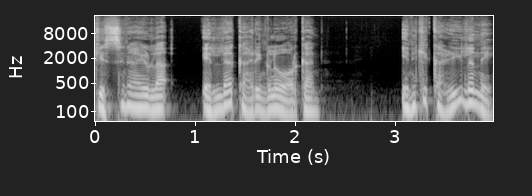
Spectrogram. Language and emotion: Malayalam, fearful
